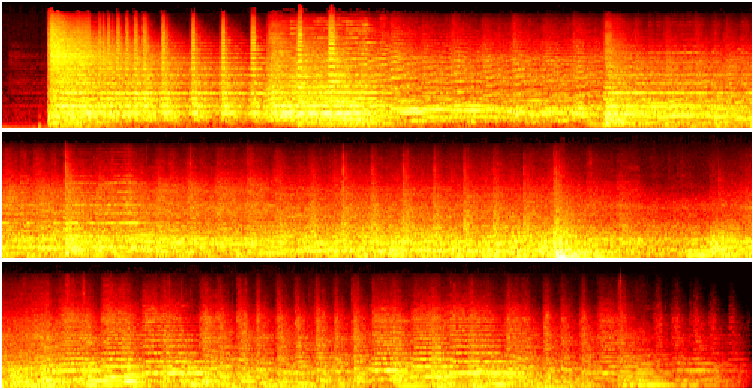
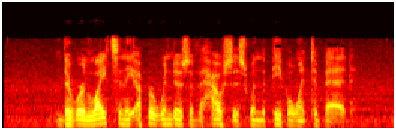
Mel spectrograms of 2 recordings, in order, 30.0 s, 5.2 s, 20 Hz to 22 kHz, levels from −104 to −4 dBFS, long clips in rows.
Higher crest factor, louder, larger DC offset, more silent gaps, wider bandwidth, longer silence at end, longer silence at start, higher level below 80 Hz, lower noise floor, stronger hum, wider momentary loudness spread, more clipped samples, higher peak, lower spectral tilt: about the same, 20 dB vs 20 dB; first, -22 LUFS vs -29 LUFS; neither; neither; first, 17.5 kHz vs 8.4 kHz; second, 0.4 s vs 0.55 s; second, 0.5 s vs 0.7 s; first, -34 dBFS vs -68 dBFS; second, -53 dBFS vs -59 dBFS; neither; first, 15 LU vs 9 LU; neither; first, -2 dBFS vs -10 dBFS; about the same, -4 dB/octave vs -4 dB/octave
